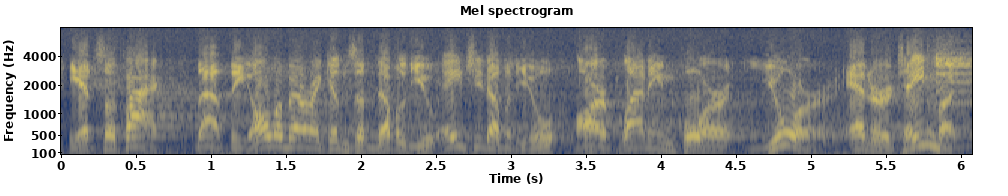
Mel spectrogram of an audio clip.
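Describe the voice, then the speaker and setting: A man's voice: on the high side, huge pitch swings, normal speed. A man reading a scripted radio station promo in a punchy, declamatory way. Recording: lo-fi 1960s radio aircheck with reverb.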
